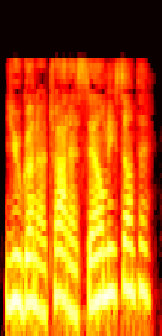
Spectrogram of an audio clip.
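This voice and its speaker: A woman voicing an easygoing, wryly amused Texan businessman with a drawling baritone in an audiobook. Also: moderate pace, darkish tone, no room sound, close to an everyday voice. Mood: easygoing, offhand. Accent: Texas. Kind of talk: audiobook character dialogue.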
